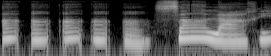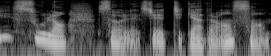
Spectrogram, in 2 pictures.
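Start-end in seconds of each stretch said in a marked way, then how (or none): 1.5-3.4 careful French accent and pronunciation. Showing learners how to say a town name: French pronunciation. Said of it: "Let me say it once".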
